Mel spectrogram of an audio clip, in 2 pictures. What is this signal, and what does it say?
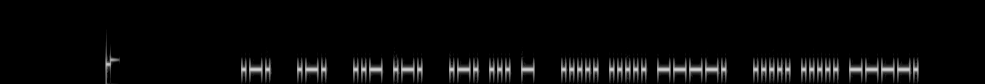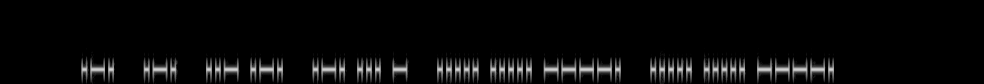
Morse code, heard as a keyed tone, about 28 wpm, 700 Hz. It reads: R R UR RST 559 559 R R UR RST 559 559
